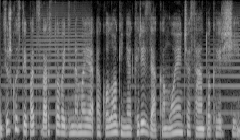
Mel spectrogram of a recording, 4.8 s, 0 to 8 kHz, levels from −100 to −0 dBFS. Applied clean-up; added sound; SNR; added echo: none; Trumpet; 16 dB; none.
